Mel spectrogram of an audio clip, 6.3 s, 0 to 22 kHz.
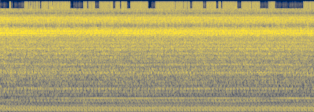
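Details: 2007 Nissan Maxima 3.5 started right after spark plug replacement: steady, even idle with a low rumble, no misfire stumble or ticking. Normal idle.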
